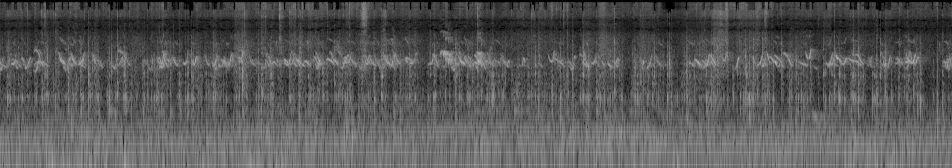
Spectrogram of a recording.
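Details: Baby chickens, coloured poultry chicks thirsty for drinking water, chirp nonstop in a thick chorus of shrill, repeated peeps that rise and fall in bursts, with a low steady drone beneath.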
